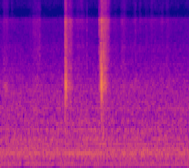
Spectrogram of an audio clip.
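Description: A deck of tarot cards being shuffled overhand by hand: two short, crisp strokes of the cards about half a second apart, near the middle, over a faint steady hiss.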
